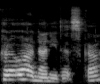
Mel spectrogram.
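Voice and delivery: ですか ends on a rising tune. Showing how Japanese questions sound, rise at the end of ですか. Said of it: "Kind of hear like how my song kind of goes up at the end".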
